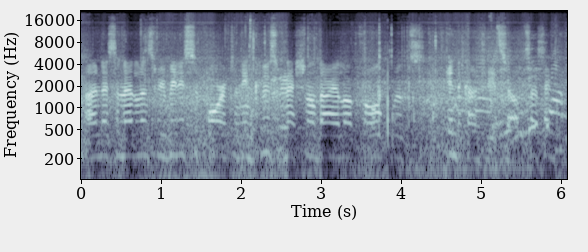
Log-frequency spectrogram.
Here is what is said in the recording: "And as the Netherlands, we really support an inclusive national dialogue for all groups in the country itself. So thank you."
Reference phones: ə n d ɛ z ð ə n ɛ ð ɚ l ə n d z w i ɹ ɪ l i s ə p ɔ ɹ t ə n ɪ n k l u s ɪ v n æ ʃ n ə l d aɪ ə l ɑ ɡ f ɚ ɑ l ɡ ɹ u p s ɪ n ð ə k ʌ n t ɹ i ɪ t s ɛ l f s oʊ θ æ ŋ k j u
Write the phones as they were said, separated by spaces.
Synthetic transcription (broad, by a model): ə n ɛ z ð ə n ɛ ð l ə n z w i ɹ ɪ l i s ə p ɔ ɹ t ə n ɪ n k l u s ɪ v n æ ʃ n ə l d aɪ ə l ɑ ɡ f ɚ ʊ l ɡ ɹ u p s ɪ n ð ə k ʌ n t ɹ i ɪ t s ɛ l f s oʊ s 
